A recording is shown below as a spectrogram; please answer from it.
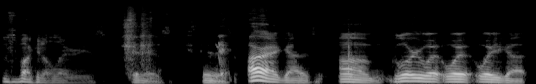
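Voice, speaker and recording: A man with a gruff, scruffy voice co-hosting a casual live stream, rambling and swearing, full of fillers and restarts. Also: on the low side, sing-song, normal speed, a little mellow. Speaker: podcast co-host.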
